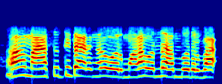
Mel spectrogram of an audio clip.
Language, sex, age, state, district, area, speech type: Tamil, female, 45-60, Tamil Nadu, Tirupattur, rural, conversation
